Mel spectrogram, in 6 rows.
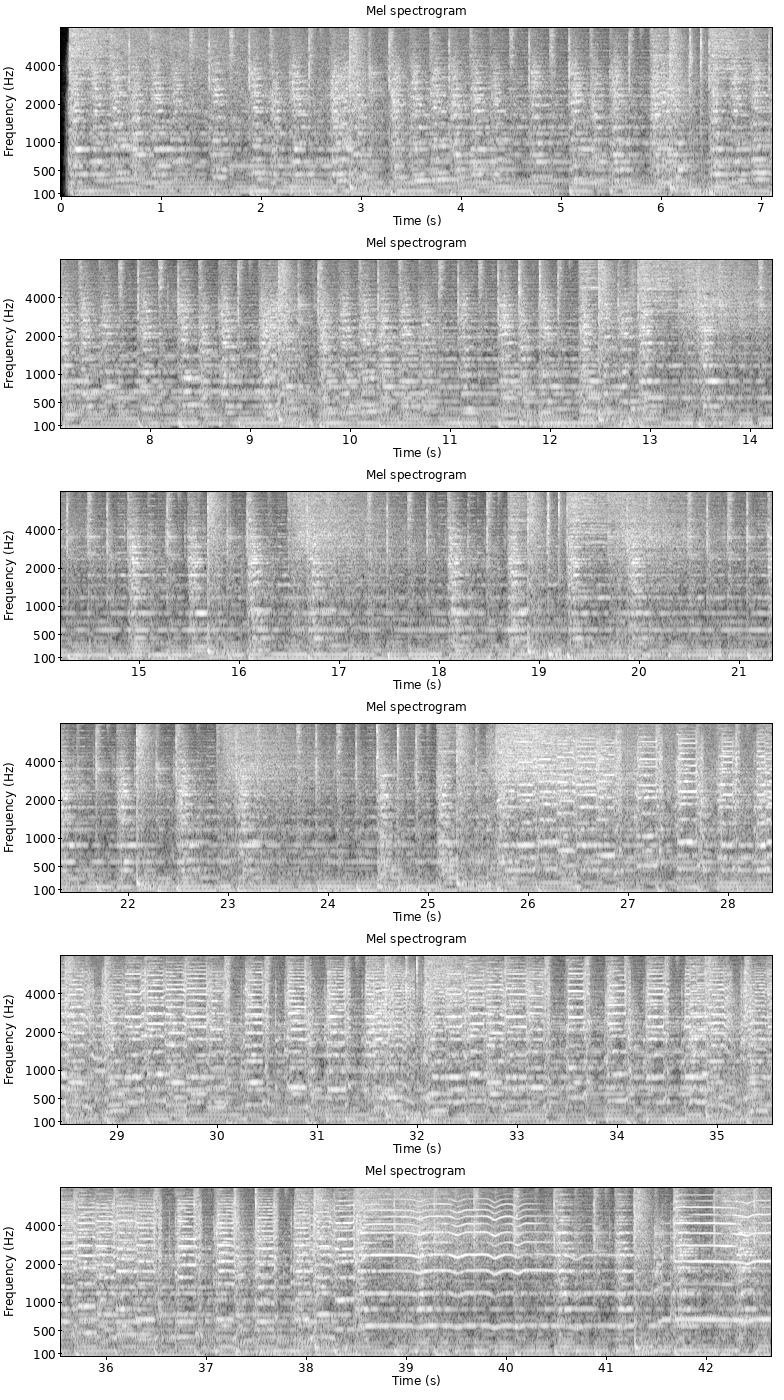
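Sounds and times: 
duel pinch background music: 0.0s - 42.6s.

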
